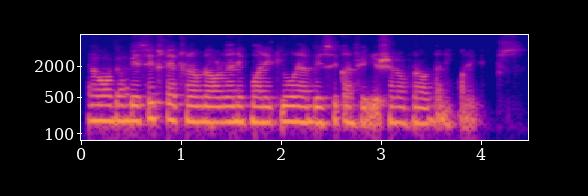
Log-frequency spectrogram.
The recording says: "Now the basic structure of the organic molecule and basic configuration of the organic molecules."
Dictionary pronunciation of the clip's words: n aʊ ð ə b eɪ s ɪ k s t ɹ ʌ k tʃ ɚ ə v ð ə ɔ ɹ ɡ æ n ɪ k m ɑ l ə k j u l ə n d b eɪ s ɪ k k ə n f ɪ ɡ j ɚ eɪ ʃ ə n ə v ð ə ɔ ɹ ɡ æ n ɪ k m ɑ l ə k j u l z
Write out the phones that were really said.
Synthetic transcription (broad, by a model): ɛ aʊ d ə b eɪ s ɪ k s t ɛ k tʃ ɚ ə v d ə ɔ ɹ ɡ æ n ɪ k m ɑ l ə k j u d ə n b eɪ s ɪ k k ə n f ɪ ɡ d eɪ ʃ ə n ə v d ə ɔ ɹ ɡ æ n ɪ k m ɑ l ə k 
